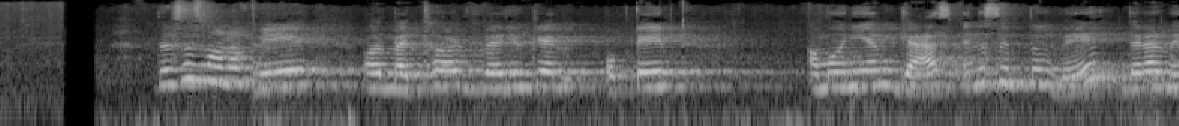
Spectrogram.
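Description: A young girl talks calmly and close up.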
